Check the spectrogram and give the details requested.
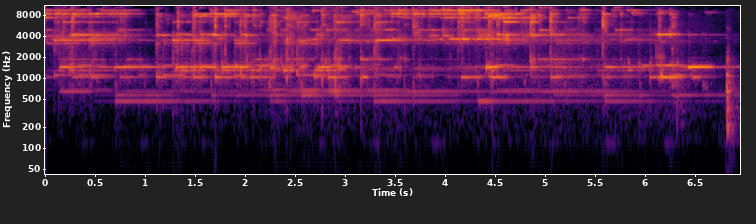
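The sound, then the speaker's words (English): Two tuned hanging bells ring together, struck again and again in quick succession, their bright, overlapping tones shimmering and sustaining with no voices, ending in a quick final clatter. “This is another thing that I use with hung bells.”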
